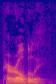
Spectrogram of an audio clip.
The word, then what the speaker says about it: parabole: This word parable comes from the Greek word that sounds a lot like it, if I say it properly, parabole. Parabole.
